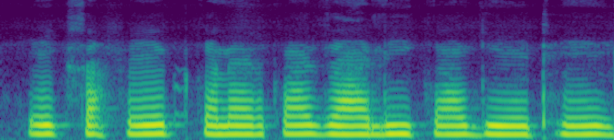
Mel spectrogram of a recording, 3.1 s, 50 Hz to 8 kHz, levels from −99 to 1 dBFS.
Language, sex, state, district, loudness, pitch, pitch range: Hindi, female, Madhya Pradesh, Bhopal, -13 LUFS, 180 Hz, 180-185 Hz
